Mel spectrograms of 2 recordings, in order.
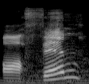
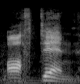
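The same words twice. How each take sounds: First: "Often" as OFF-en, rising at the end; careful "Often", OFF-en with no T; silent T. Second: "often" as OFF-ten, slowly; slow "often" with a spoken T; sounded T. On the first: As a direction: say "Often" without any T. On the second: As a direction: pronounce the T in "often". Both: Shown as a demonstration. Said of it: "The T is silent".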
